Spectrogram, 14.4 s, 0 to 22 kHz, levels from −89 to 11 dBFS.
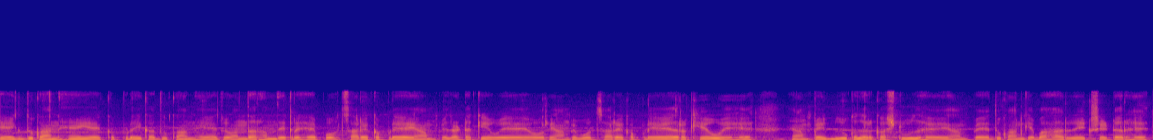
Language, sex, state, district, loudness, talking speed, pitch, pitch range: Hindi, male, Chhattisgarh, Rajnandgaon, -25 LUFS, 205 wpm, 130 Hz, 125-130 Hz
